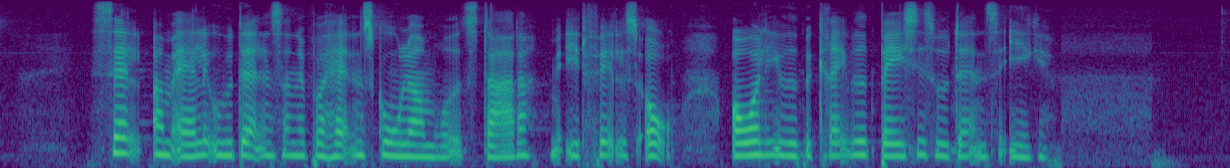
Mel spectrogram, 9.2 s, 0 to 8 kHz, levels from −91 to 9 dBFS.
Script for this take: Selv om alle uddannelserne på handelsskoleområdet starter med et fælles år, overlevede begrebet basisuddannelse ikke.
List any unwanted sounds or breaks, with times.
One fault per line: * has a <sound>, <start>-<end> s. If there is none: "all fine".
all fine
